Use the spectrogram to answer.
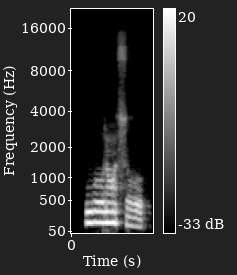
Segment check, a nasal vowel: present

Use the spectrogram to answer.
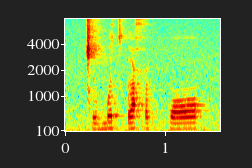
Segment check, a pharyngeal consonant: present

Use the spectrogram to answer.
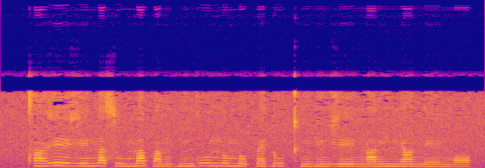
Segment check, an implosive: present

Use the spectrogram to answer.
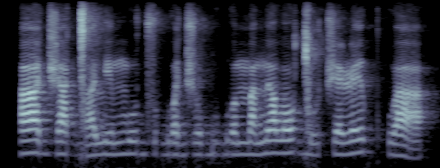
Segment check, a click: present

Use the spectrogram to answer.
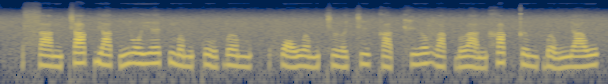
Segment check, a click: absent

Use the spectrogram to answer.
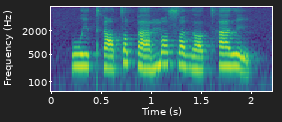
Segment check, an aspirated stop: present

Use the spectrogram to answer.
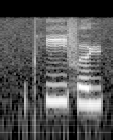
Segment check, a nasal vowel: absent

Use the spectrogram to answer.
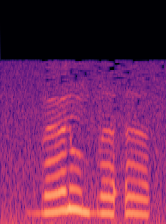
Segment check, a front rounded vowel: present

